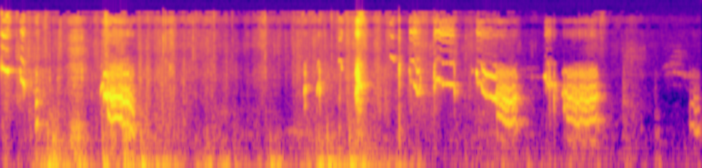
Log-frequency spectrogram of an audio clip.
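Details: Yorkshire Terrier at a dog breeder's home in Okayama, Japan, giving short, high whimpers and whines that slide downward, several in a row near the end, after low rumbling handling noises and scattered clicks.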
